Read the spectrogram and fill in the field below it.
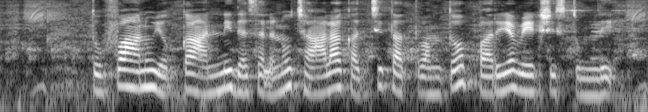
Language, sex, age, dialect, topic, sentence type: Telugu, female, 25-30, Central/Coastal, agriculture, statement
